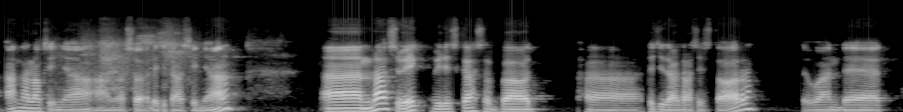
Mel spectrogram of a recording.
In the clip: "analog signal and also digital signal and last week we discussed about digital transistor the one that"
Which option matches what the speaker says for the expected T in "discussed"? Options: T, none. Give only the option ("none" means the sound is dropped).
none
